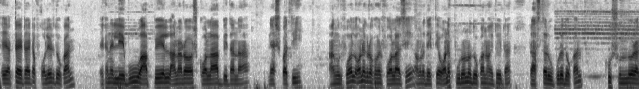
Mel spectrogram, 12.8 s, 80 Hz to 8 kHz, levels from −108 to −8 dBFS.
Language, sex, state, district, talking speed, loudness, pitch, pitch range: Bengali, male, West Bengal, North 24 Parganas, 155 wpm, -20 LUFS, 115 Hz, 110-120 Hz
